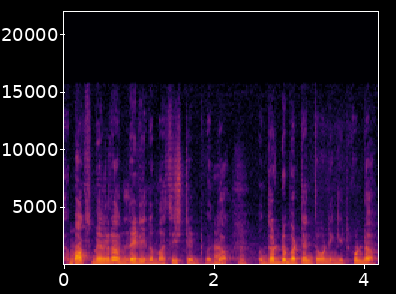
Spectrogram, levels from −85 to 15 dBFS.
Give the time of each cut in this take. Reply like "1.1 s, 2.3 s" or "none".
none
